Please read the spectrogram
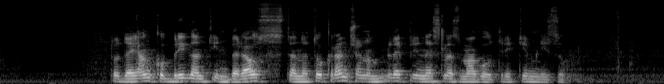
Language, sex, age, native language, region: Slovenian, male, 60+, Slovenian, Drava region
